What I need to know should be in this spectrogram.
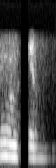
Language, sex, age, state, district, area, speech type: Tamil, female, 30-45, Tamil Nadu, Mayiladuthurai, urban, conversation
